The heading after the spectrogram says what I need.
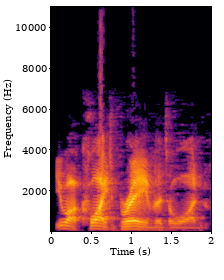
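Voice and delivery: slow villain voice, loud start tailing off; a weak attempt at a menacing robot warlord; Megatron. Reader as the villain addressing Bee, slow and measured. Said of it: "not a really good Megatron impersonation".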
